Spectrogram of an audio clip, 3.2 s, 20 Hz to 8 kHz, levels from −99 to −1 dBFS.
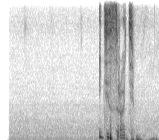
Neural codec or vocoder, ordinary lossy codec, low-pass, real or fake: none; none; none; real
